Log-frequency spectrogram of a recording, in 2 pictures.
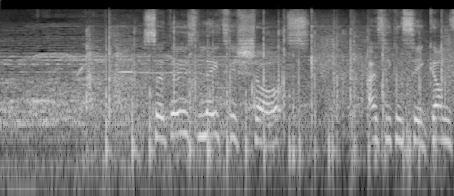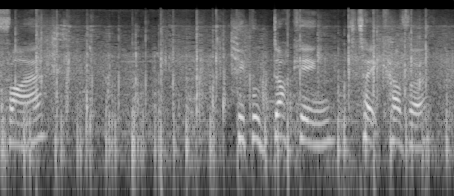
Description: A woman speaks over crowds yelling and a multitude of gunshots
